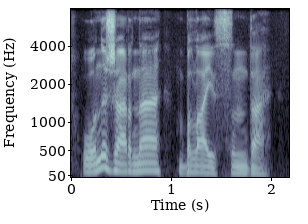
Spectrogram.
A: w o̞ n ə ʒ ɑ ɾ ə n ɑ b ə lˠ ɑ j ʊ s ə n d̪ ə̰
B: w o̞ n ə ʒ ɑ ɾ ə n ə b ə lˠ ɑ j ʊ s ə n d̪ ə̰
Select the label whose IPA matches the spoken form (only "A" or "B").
A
